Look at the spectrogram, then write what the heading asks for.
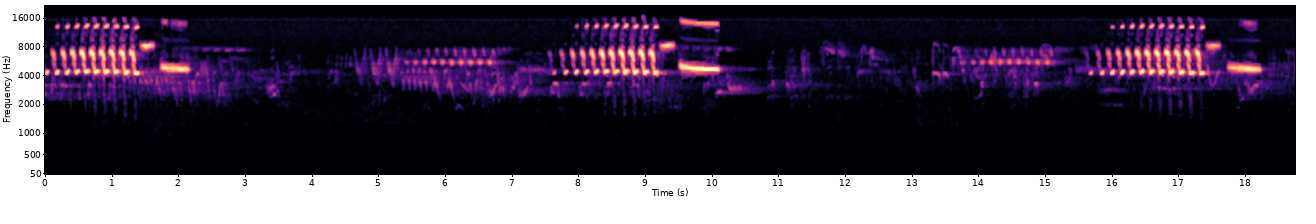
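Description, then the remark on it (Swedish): A yellowhammer sings three times, each phrase a quick series of high, dry repeated notes ending in a drawn-out final note, with softer background bird calls between. “Men tar vi gulsparven först då?”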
